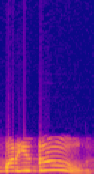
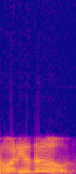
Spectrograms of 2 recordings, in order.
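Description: First: 1 shocked repeat. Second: Said in the usual way. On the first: Retold or imitated. Father repeating his question to his barking son, higher in shock. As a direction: pitch it up in disbelief. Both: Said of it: "I said".

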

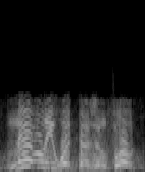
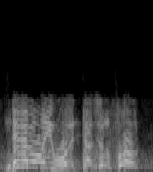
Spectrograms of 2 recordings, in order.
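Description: No difference in how they are said.

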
